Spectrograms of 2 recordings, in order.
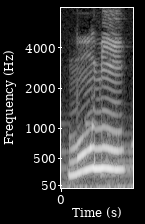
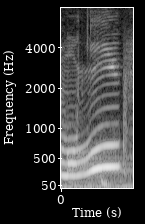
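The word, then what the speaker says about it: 무늬: it always sounds “i” for example, look at this word “muni” here in the second syllable I have “mun” that has combined with combinational sound “au” and “i” “muni” I don’t say “mune” I don’t say “munee” I don’t bother myself I say “muni” “ni” Sounds “i” Or guys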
